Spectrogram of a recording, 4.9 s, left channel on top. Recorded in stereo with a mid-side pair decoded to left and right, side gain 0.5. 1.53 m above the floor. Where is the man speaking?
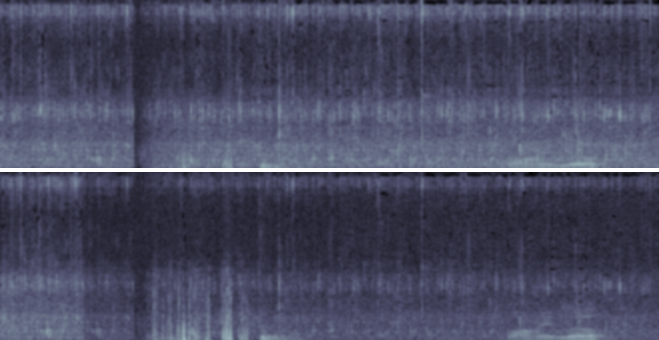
25° left, 2.0 m.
